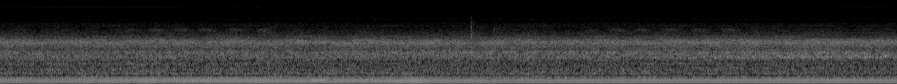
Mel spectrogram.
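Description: Steady electrical mains hum with several even low tones, under a constant hiss, from the transmitter bench electronics.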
